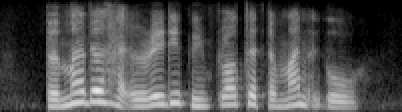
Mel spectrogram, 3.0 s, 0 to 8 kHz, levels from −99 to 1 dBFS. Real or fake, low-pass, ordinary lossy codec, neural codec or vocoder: fake; 7.2 kHz; Opus, 16 kbps; codec, 16 kHz, 1 kbps, FunCodec, trained on Chinese and English, 50 frames a second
